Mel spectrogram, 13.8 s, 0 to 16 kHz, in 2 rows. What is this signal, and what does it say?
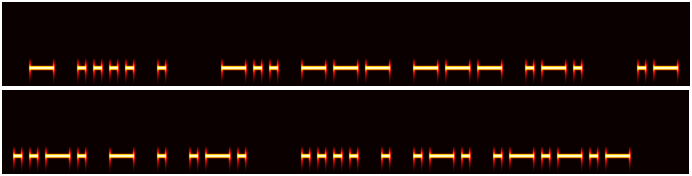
Morse code, heard as a keyed tone, about 15 wpm, 700 Hz. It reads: THE DOOR AFTER HER.
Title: Sentences from Top 1000 Words - Review Part 1 - 15wpm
